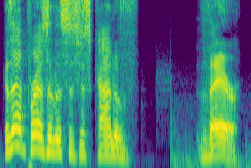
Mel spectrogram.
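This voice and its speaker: A man's voice: a little high, big pitch swings, measured pace, a bit bright, dry recording. A man giving casual, chatty and opinionated commentary as the host of a game preview. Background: music.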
